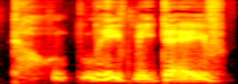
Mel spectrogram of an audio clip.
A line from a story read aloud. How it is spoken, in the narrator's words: Felicia sobbed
